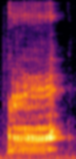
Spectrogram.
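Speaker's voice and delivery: rolled-lip brrr of a rifle burst; spray the room with your mouth; gunfire noise. Retold or imitated. Reactor mimicking the soldier's gun going off, a loud rolled brrr.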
